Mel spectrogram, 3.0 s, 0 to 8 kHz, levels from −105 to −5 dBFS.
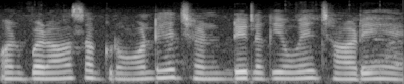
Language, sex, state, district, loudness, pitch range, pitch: Hindi, female, Uttar Pradesh, Ghazipur, -29 LUFS, 205-225 Hz, 210 Hz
